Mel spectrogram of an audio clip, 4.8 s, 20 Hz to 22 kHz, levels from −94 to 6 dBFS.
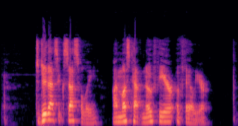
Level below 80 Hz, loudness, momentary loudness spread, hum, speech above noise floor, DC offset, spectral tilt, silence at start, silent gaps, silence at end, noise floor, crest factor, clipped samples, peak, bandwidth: -58 dBFS; -18 LUFS; 15 LU; none; 49 dB; under 0.1%; -5 dB/octave; 0.05 s; none; 0.65 s; -67 dBFS; 20 dB; under 0.1%; 0 dBFS; 8.4 kHz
